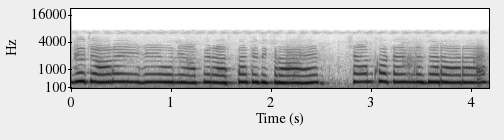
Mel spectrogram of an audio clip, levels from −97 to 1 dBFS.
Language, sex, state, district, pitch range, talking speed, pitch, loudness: Hindi, female, Bihar, West Champaran, 365-390 Hz, 260 wpm, 380 Hz, -11 LUFS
